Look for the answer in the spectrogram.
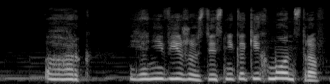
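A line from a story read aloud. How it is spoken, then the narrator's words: Sleepy. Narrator (Russian): сонно произнесла Тия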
